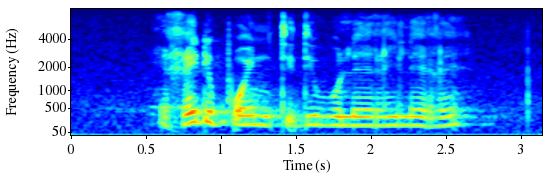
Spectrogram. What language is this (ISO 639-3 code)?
nso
